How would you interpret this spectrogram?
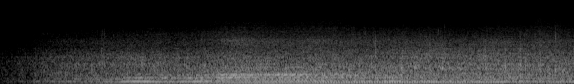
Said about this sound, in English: This is the intersection of Kalamazoo Street and Burton in Grand Rapids. It's a windy day in this predominantly black neighborhood on the southeast side of the city.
